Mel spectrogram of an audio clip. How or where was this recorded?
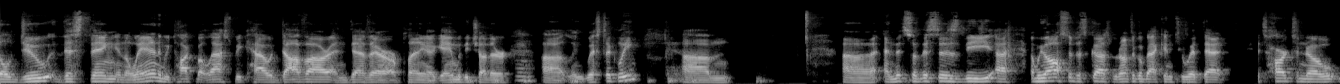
video call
